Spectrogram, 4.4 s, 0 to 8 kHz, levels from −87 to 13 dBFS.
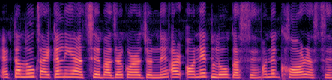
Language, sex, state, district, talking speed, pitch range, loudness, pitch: Bengali, female, West Bengal, Purulia, 200 wpm, 270-305 Hz, -14 LUFS, 280 Hz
